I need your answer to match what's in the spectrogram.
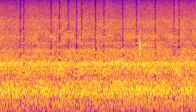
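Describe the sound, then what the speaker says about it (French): Two identical hair dryers run side by side, giving a steady, loud, broadband airy whoosh that holds constant throughout with no talk. "imaginez qu'on allume donc un deuxième sèche-cheveux identique à côté du premier, et qu'on écoute le son produit par les deux sèche-cheveux"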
